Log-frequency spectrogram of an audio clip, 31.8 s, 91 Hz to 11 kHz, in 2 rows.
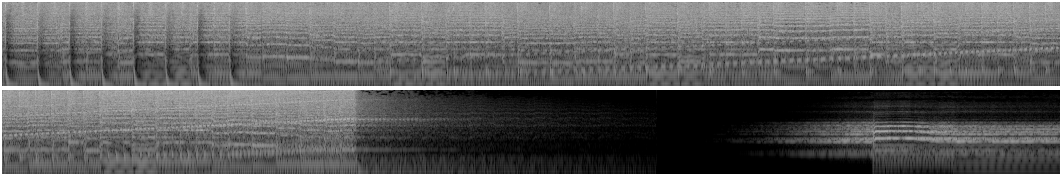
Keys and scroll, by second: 2.7 space, 5.1 space, 7.7 x, 7.9 ctrl+space, 8.3 z, 9.4 z, 11.8 space, 13.4 space, 13.8 z, 14.5 z, 18.4 space, 19.6 Escape, 19.8 space, 20.2 space, 20.9 ctrl+space, 22.6 space, 29.5 5.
